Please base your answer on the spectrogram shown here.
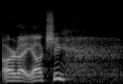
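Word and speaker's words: Ardat-Yakshi: this will be good let me hear the pronunciation what art yakshi oh you did it you got it you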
